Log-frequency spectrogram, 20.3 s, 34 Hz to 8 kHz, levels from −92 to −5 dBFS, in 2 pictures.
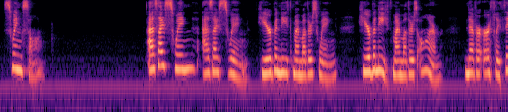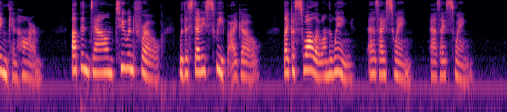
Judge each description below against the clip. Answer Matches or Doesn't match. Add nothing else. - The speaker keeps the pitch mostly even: Doesn't match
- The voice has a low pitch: Doesn't match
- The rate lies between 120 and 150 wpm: Matches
